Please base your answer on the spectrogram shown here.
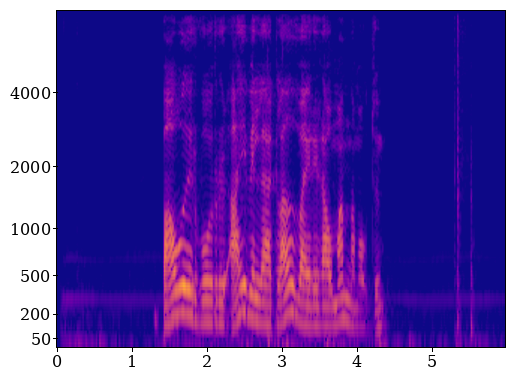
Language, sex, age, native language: Icelandic, male, 30-39, Italian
